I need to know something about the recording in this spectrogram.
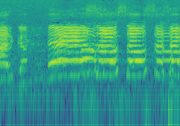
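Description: Girls singing unaccompanied in high voices: a short quiet stretch, then a long held note about half a second in, followed by a few shorter sung notes.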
